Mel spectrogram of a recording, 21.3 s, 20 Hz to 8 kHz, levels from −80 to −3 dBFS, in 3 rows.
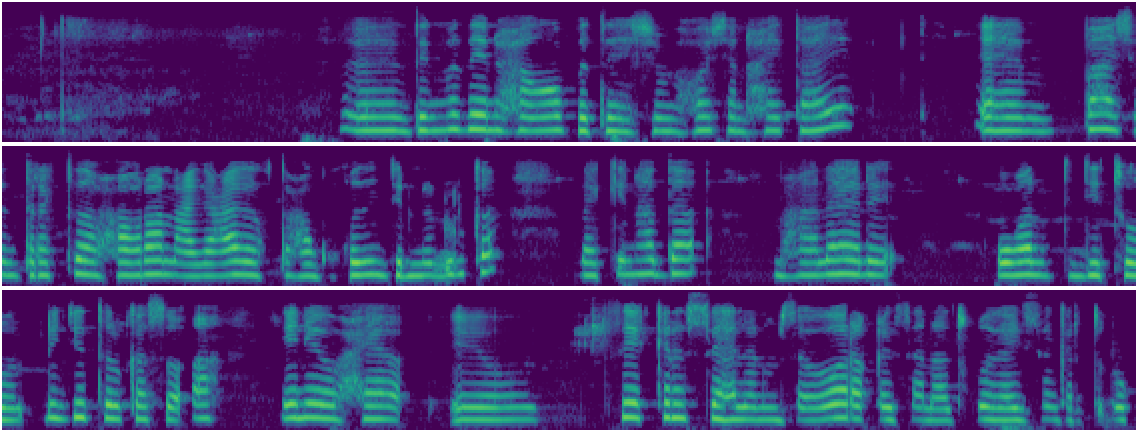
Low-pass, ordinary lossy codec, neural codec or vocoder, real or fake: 7.2 kHz; none; none; real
